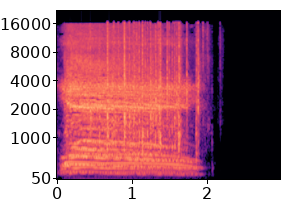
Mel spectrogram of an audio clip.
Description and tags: Very unenthusiastic and unimpressed crowd clapping and saying yay. Recorded in Garage Band (Layering me saying "yay" and clapping in a library) using a Mac's Built-in Microphone. For use as a sarcastic audience.
cheers, claps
